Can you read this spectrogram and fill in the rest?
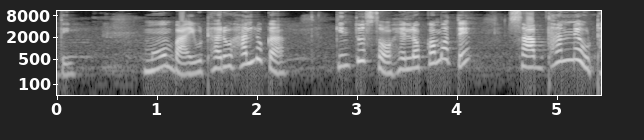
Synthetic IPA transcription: t̪i | mũbajuʈʰaɾuɦaluka | kint̪usɔɦelokɔmɔt̪e | sab̚d̪ʱanːeuʈʰ

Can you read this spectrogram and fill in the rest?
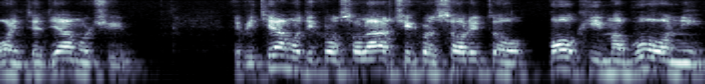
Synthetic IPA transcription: ɔint̪end̪jaːmot͡ʃi | evit̪jaːmod̪ikonsolart͡ʃikwelsɔːlit̪opɔːk̟imabwɔːni

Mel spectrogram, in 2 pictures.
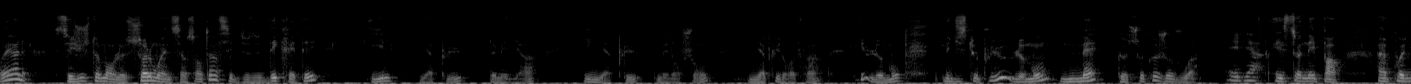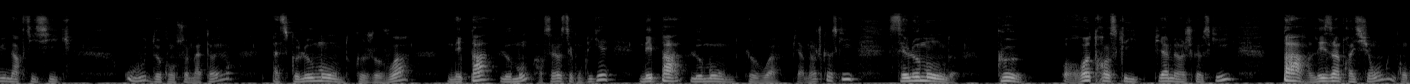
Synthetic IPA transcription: ʁealsɛʒyst̪əmɑ̃ləsœlmwɛ̃d̪əseɑ̃sɔʁt̪œʁsɛd̪əsəd̪ekχet̪eilnijaplyd̪əmed̪jailnijaplyd̪̥əmelɑ̃ʃɔ̃ilnijaplyd̪əʁəfɛ̃ləmɔ̃d̪nɛɡzist̪əplyləmɔ̃d̪mɛkəsəkəʒəvwaj̃esənɛpaɛ̃pwɛ̃ynaʁsisikud̪əkɔ̃sɔmat̪œːʁpaʁsə̥kələmɔ̃d̪kəʒəvwanɛpaləmɔ̃aɔ̰ʁsaʒasɛkɔ̃plikʲenɛpaləmɔ̃d̪kəvwapjɛ̰ʁmɛʁʒkɔfskʲisɛləmɔ̃d̪kəʁət̪χɑ̃skχipjɛʁmɛʁʃkɔfskʲipaʁlezɛ̃pχesjɔ̃ikɔ̃p

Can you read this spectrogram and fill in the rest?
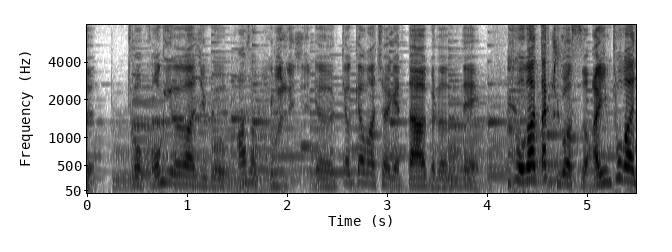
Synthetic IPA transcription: ɯn | t͡ɕʌkʌɡiɡaɡad͡ʑiɡohasʰʌe | ʌk͈jʌŋkjʌmat͡ɕʰʌjɡe̞t̚t͈akɯɾʌnɯnde̞ipʰoɡat͈ak̚k͈ːiɡas͈ʌʔaimpʰoɡa

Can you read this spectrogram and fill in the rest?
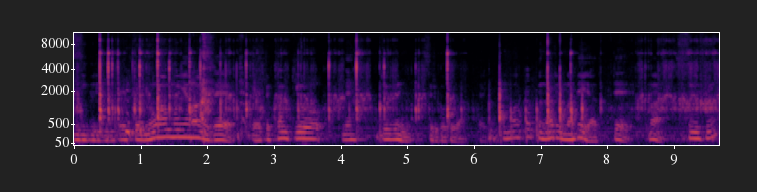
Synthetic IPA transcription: ɡɯ̟ɾʲiɡɯ̟ɾʲiɡɯ̟ɾʲiet̪ːono̞ːãmbõɰ̃janoaod̪e̞ːt̪ːo̞kãŋkʲooːne̞d͡ʑɨːbɯ̟̃ɲ̟ːḭsɨɾɯ̟ko̞t̪o̞ɡa̰a̰t̪ːaɾʲiko̞makakɯ̟naɾɯ̟mad̪e̞jat̪ːe̞mḁːsɨɸɯ̃

